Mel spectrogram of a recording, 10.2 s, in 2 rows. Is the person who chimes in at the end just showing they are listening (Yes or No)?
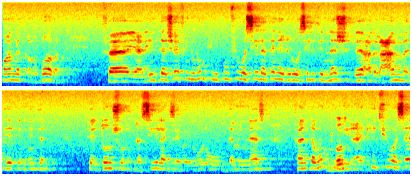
Yes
